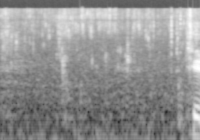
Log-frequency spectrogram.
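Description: Plastic watering can's rose sprinkling a faint, steady shower of water onto bare soil.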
